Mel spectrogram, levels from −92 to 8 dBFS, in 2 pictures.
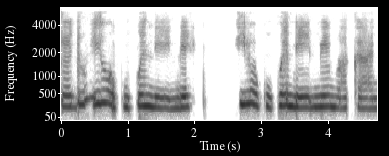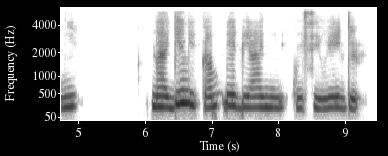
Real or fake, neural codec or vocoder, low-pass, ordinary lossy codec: fake; codec, 16 kHz in and 24 kHz out, 0.6 kbps, FireRedTTS-2 codec; 5.4 kHz; none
